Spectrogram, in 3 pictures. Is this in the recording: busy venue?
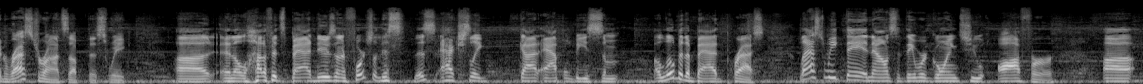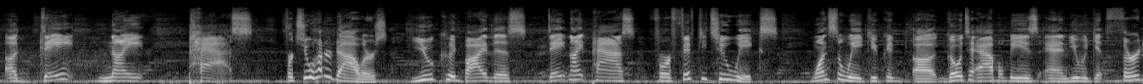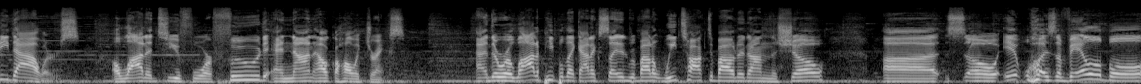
yes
